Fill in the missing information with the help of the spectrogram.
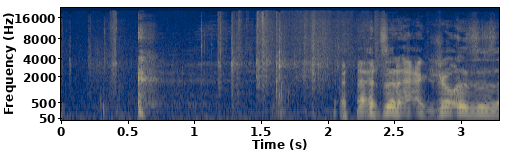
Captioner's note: tree branches rattling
